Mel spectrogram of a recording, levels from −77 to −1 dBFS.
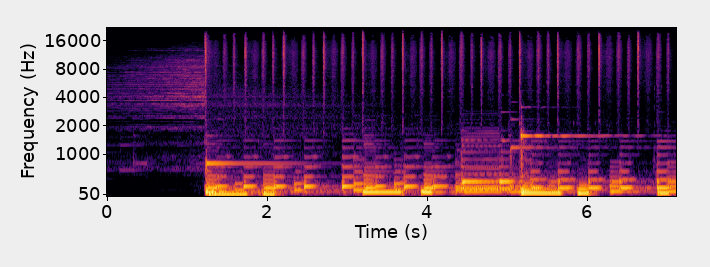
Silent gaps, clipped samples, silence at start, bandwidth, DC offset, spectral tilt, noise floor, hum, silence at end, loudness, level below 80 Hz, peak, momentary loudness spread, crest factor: none; under 0.1%; 0.75 s; over 20 kHz; under 0.1%; -7 dB/octave; -44 dBFS; none; 0 s; -16 LUFS; -20 dBFS; 0 dBFS; 8 LU; 14 dB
